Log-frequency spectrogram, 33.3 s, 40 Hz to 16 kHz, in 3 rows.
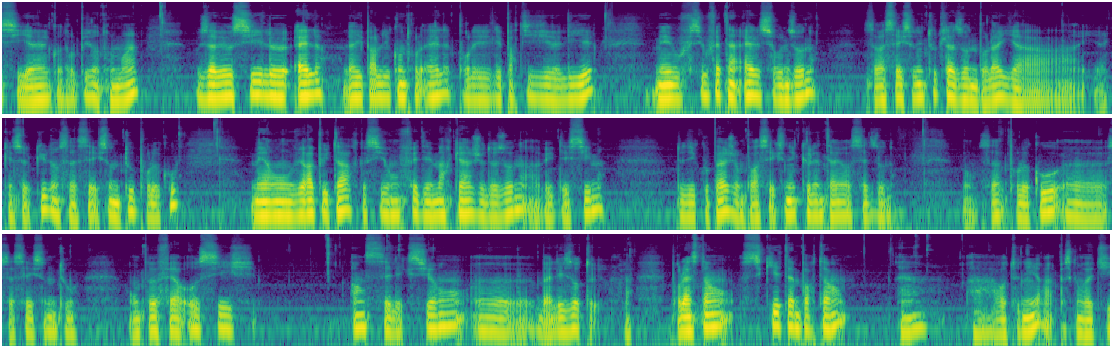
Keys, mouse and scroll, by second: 9.0 middle click, 10.8 middle click, 26.2 click, 28.0 middle click, 31.4 click.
